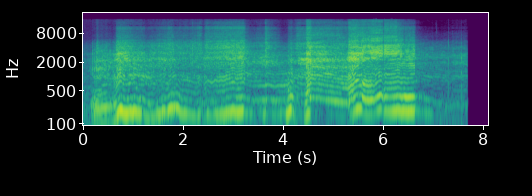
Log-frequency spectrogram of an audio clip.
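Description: Two-stroke motocross bike revving hard at close range, its pitch swooping up and down again and again with the throttle. The sound cuts off suddenly near the end.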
